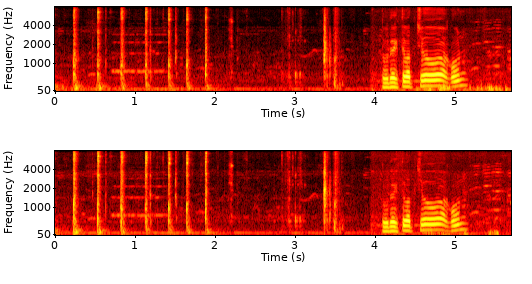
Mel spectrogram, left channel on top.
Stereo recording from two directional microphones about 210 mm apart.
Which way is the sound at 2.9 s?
5° right (ahead or behind).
